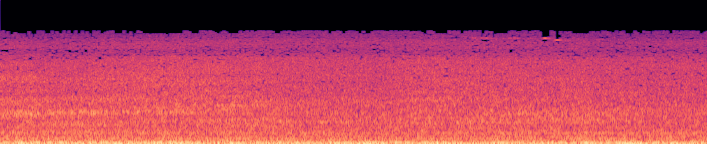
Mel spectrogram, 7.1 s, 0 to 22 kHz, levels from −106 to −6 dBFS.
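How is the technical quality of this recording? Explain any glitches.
The quality is noticeably compromised throughout by a dull, smeared sound with nothing above 9 kHz and a warbling, fizzy texture on sustained sounds. This is likely AAC compression, AAC-LC at a rate that fits about 32 kbps. It removes high frequencies and coarsely quantises the remaining spectrum, leaving holes and blur.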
